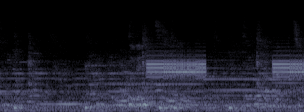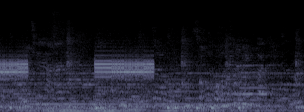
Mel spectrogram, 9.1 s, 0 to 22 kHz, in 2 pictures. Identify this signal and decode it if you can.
Emergency Alert System (SAME) tones (header bursts), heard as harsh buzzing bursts, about 520.83 baud, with the noise of a cafe.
